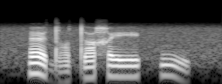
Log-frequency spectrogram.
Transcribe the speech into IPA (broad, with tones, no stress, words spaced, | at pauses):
æ˥˩dɑ˨ ta˥χe˥ | u˥˩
